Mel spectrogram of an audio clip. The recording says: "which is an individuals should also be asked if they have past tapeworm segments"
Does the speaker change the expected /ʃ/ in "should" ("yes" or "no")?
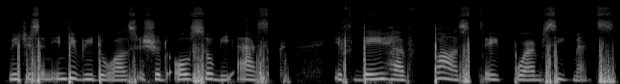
no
